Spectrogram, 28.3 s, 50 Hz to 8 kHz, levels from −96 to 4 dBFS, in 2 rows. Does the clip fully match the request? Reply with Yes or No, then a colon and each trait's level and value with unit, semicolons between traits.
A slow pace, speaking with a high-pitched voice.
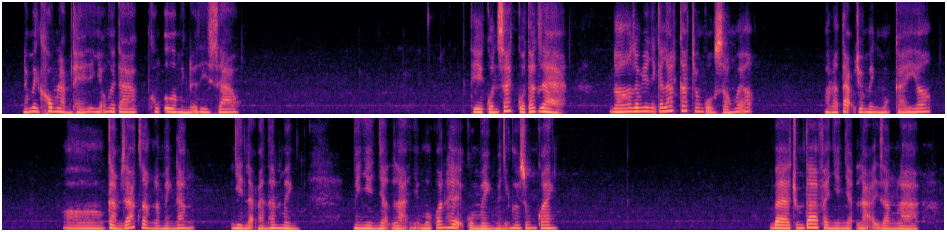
Yes: slow, 160 wpm; high, 220 Hz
